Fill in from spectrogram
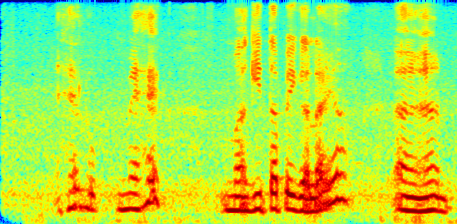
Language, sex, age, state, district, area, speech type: Sindhi, female, 45-60, Uttar Pradesh, Lucknow, rural, spontaneous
